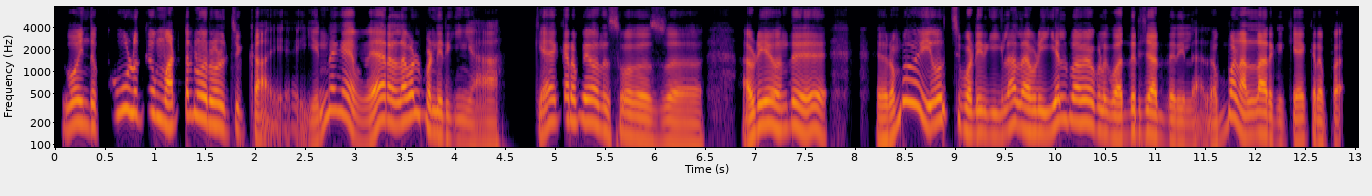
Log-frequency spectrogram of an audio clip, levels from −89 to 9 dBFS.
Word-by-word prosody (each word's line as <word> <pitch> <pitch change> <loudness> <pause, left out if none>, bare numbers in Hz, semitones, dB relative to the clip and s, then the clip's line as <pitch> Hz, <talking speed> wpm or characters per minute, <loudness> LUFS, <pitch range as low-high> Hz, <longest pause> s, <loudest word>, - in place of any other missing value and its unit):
ஓ, - - +1
இந்த 180 -1 -3 0.2
கூழுக்கு 275 -1 -1
மட்டன் 230 +9 +2
ஒரு 215 -3 +5
வறுவல்ச்சுக்கா, 160 -5 -1 0.2
எ - - -20 0.3
என்னங்க 285 - -2 0.2
வேற 220 +1 +5 0.2
லெவல் 250 +5 +3
பண்ணியிருக்கீங்க? 115 -9 -2
அ. 100 - -3 0.5
கேக்கிறப்பயே 210 0 +1
வந்து 160 -6 -2
சு 150 - -7 0.4
சு 105 +1 -2 0.7
அப்டியே 190 +2 +4
வந்து, 170 +3 -1 0.9
ரொம்பவே 385 -4 +1
யோசிச்சு 215 +6 0
பண்ணியிருக்கீங்களா? 145 +3 0
இல்ல 165 -3 +3
அப்டி 145 -1 +1
இயல்பாவே 205 0 +2
உங்களுக்கு 140 -6 +1
வந்துருச்சான்னு 135 -3 +1
தெரியல. 100 -1 -4 0.2
ரொம்ப 100 - -7
நல்லா 135 +2 +4
இருக்கு. 105 -5 -5
கேக்கிறப்ப. 110 -3 -3
160 Hz, 145 wpm, -23 LUFS, 130-210 Hz, 0.9 s, ஒரு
